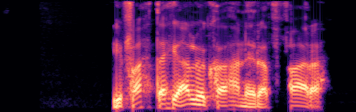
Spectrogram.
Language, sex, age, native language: Icelandic, male, 40-49, Icelandic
